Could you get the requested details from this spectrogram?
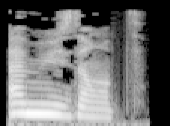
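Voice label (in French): "amusante", French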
